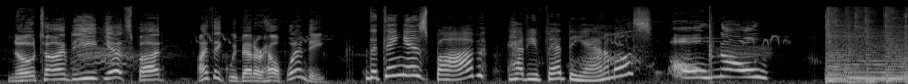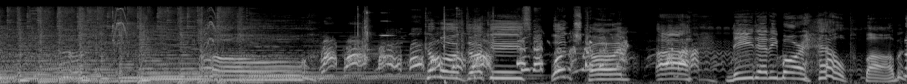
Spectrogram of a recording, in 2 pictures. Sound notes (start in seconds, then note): 9.6 sighs; 12.4 quacking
